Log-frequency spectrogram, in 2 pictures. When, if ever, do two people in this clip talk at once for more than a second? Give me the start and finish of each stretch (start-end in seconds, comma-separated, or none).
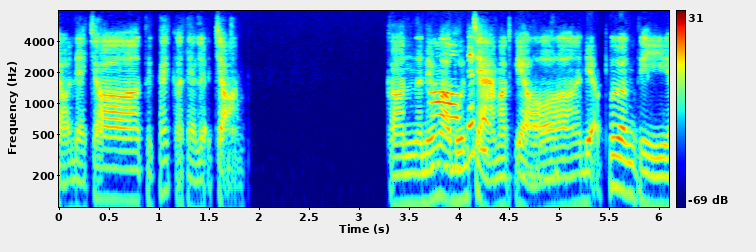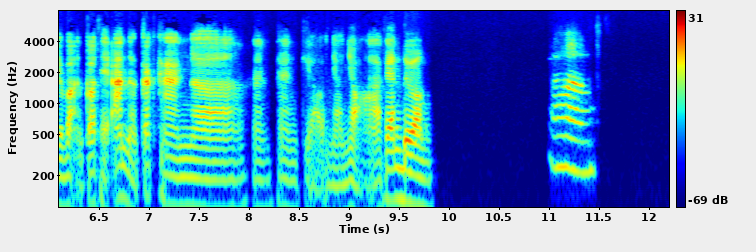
3.7-5.0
